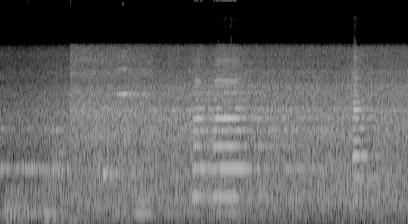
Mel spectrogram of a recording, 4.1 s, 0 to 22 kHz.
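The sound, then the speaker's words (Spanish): Car horns honk in a traffic jam over a steady wash of street and engine noise. A few toots sound, with one longer blast in the middle. “En la siguiente cinta se ha grabado las reacciones de un hombre al esperar 6 minutos y medio en una esquina dentro de un auto en un embotellamiento.”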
